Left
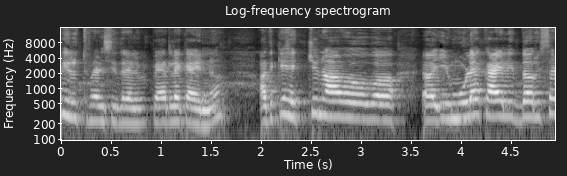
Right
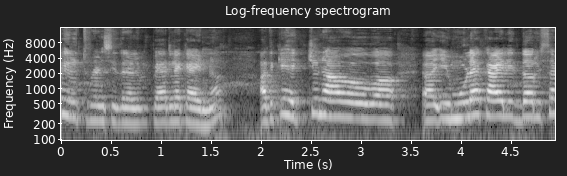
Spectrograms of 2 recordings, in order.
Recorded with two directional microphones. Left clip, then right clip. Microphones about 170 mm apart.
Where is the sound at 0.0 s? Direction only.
75° left (ahead or behind).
